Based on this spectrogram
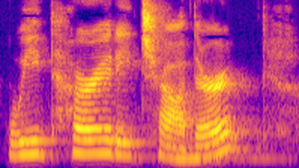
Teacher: O T reduzido para rarara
